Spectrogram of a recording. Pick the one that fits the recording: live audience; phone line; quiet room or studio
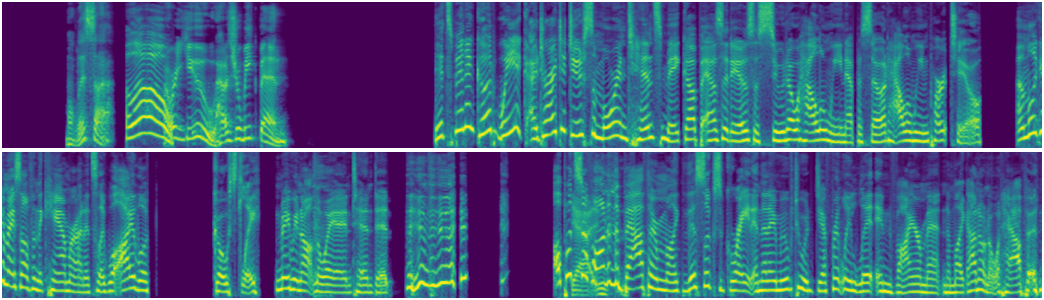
quiet room or studio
